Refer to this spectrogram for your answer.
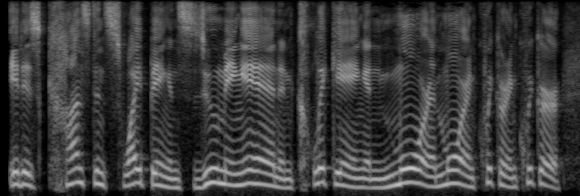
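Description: The sound is dry and close with no echo, the speech moving at a moderate pace with ordinary pitch variation. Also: man. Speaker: professional storyteller and educator. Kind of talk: storytelling to an audience, a children's tale told live. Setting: podcast interview. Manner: animated, playful, with dramatic voice changes and sound effects; stretches out words and pauses for drama.

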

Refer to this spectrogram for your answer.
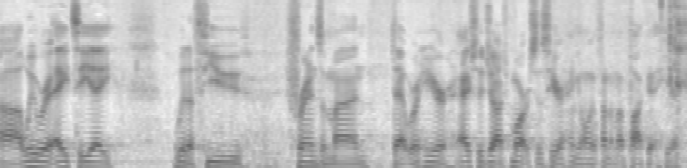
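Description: A man with an Eastern North Carolina accent, fairly low-pitched and monotone with flat intonation, at a fairly quick pace over noticeable background noise. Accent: Eastern North Carolina Southern. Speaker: podcast host. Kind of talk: casual podcast chat. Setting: hunt camp, recorded on location.

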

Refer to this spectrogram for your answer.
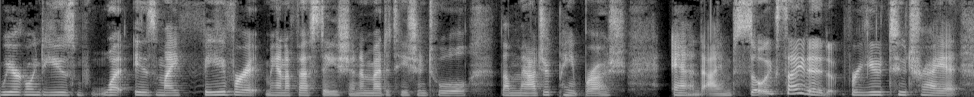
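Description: The recording is very clean, with a silent background. A woman with an unremarkable speaking voice talks at a medium pitch with fairly even intonation. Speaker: meditation guide podcast host. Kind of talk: guided meditation. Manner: slow, calm, soothing, with long pauses; gentle, instructive, warm.

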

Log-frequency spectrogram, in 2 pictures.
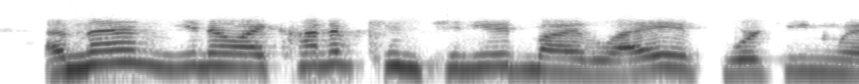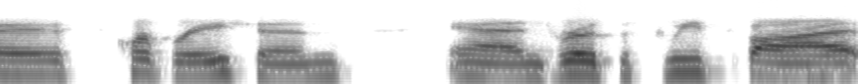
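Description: With an ordinary speaking voice, a woman talks at a moderate pace with lively intonation. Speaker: author and happiness expert. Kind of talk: interview conversation.

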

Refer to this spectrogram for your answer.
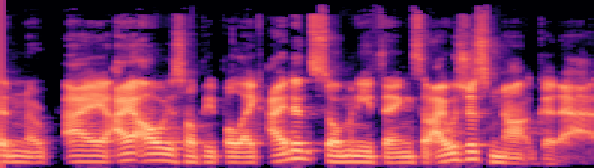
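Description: Man with an American accent and an unremarkable speaking voice, medium pitch, ordinary pitch variation and moderate pace. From US Midwest, St. Louis, Missouri. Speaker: talent agent. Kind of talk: interview.

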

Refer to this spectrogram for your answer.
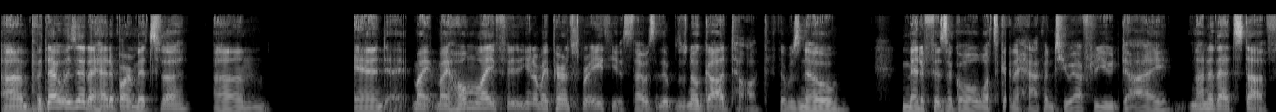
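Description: A man with an American accent and an ordinary speaking voice, medium in pitch, lively in intonation, at a moderate pace over a quiet background. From US Northeast (Pennsylvania). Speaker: writer and documentary filmmaker. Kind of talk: casual chat.

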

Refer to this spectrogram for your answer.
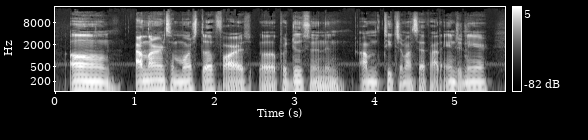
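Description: This man's voice sits fairly low, moving at a moderate pace with a flat, monotone delivery. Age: 30s. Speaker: DJ, producer and entrepreneur. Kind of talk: casual chat.

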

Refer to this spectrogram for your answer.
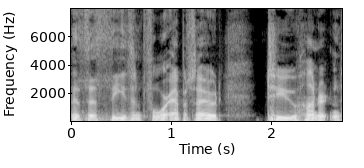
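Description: On a very clean recording with a silent background, an unremarkable speaking voice proceeds at a moderate pace. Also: man. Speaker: podcast co-host. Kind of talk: casual chat.

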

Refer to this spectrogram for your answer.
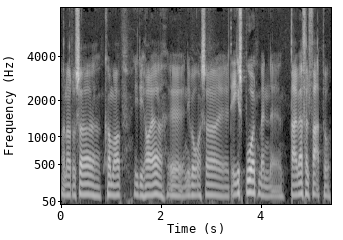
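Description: Fairly even in intonation, a man talks at a medium pitch in a normal speaking voice, captured in a very clean recording with a silent background. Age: 30s. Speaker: handball referee. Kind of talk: interview. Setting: basement under sports hall.

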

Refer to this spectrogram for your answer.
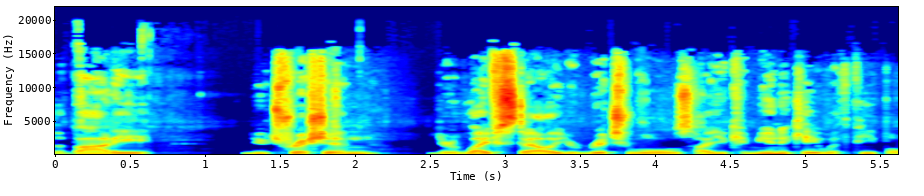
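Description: In a dry, close recording with no echo, a man with an unremarkable speaking voice talks at a moderate pace. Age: 30s. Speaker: nutritionist and esports performance coach. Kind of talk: interview.

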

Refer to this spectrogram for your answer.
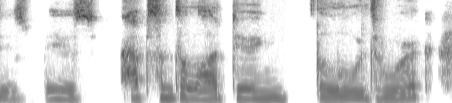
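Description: The voice is somewhat breathy with a dark, mellow tone, moving at a fairly slow pace in a dry, close sound with no echo. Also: man. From South Africa. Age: 60s. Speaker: painter and architect. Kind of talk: interview.

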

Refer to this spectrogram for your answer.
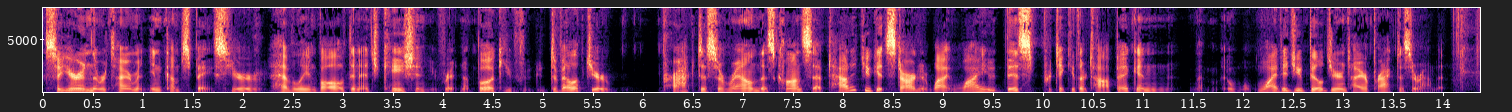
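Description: A man's plain, everyday voice, fairly low in pitch, at a fairly quick pace with lively intonation and a quiet background. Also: dry, close sound with no echo. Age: 40s. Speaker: podcast co-host. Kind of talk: casual chat.

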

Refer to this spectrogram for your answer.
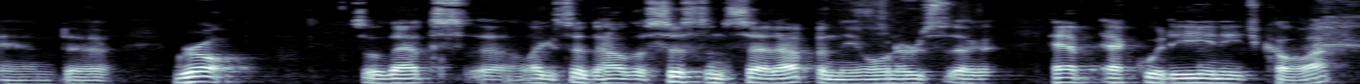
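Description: A man speaks with an Upper Midwestern accent at a moderate pace. His pitch is fairly low, with ordinary variation. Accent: Upper Midwestern American. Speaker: farm co-op general manager. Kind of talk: interview.

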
